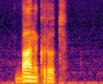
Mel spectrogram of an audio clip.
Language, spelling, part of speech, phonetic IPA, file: Polish, bankrut, noun, [ˈbãŋkrut], Pl-bankrut.ogg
